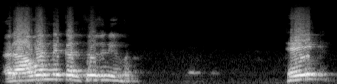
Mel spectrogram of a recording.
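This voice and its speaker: A man's voice: high voice, a little slow, rough recording. A man teaching a classroom lecture, repeating memory tricks and calling students "beta".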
